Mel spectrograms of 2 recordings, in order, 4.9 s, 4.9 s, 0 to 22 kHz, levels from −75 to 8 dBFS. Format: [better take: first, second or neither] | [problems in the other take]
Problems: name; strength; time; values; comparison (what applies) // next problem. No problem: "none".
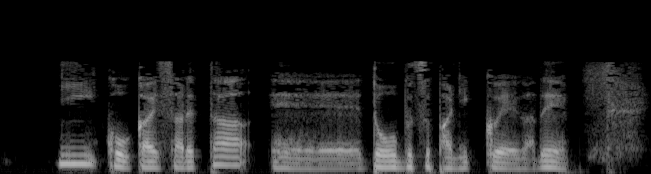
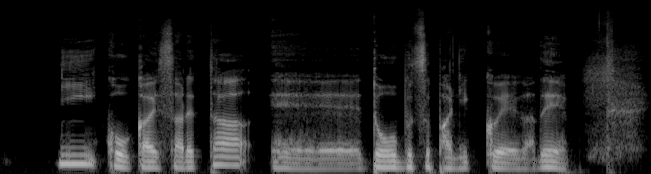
second | garbled, watery; slightly; nothing above 6 kHz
